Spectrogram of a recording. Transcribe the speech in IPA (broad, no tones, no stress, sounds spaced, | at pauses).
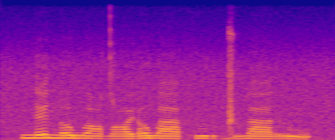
n ɛ n ʌ w ʌː dˤ ʊ j ɛ ɽ ʌ w aː f y ɽ y ɡ͡ǁ y ɳ aː r u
